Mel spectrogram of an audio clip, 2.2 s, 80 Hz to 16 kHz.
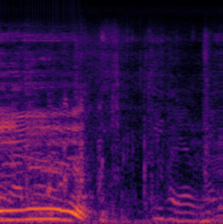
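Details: Jersey Cholistani cross cow, offered for sale, gives one steady, tonal moo of about 0.8 seconds that bends downward and breaks off. Quieter rustling and faint low noises follow.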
